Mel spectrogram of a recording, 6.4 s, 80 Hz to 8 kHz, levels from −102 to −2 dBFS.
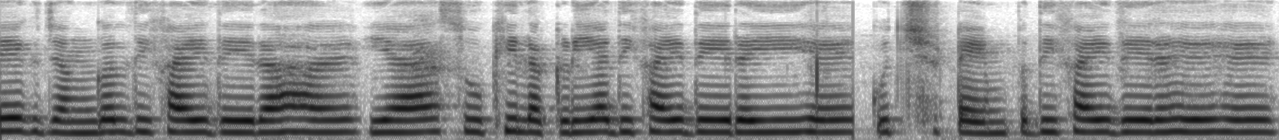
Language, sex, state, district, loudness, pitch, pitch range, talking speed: Hindi, female, Maharashtra, Pune, -16 LUFS, 255 Hz, 250-255 Hz, 180 wpm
